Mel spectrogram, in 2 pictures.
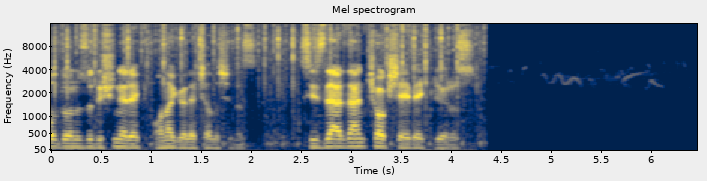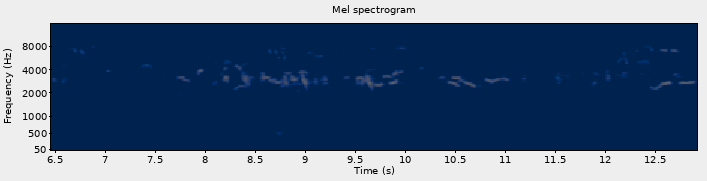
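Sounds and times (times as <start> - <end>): faint birdsong: 4.0 - 12.9.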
